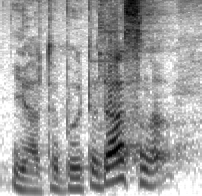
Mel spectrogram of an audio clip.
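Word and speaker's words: yathābhūtadassana: And this word is Yata Bhuttadasana. Remember, THs in Pali don't sound like it's just pronounce it like a T for now.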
